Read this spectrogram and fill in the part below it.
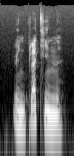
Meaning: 1. platinum (metal) 2. platter 3. turntable 4. connector board 5. plate 6. platen (printing plate) 7. stage (of a microscope)
- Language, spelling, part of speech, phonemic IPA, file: French, platine, noun, /pla.tin/, Fr-platine.ogg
